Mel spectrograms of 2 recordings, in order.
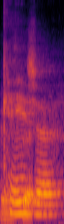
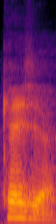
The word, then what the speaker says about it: Kasia: Is that how we pronounce that? Kasia. Kasia, exactly. Let's go. Asia with a K.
